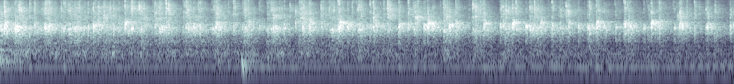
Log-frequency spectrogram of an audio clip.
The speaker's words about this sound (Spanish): a todos, dale un fuerte aplauso a toda la Quejilá Mundial.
